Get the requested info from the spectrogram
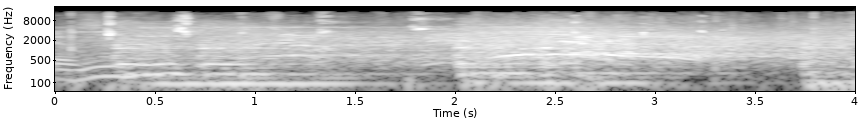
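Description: A basketball being dribbled on a hardwood court, a few scattered bounces over the steady background noise of an arena crowd.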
